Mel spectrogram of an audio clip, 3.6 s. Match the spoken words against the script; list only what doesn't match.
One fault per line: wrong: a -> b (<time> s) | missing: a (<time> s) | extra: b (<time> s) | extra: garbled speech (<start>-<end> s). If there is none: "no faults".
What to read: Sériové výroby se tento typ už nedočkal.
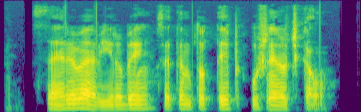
no faults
